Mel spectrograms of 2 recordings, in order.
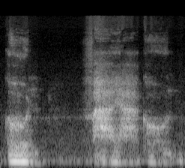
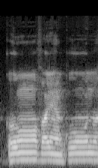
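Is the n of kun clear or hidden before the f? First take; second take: clear; hidden. First: The n before f is pronounced clearly. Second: The n before f is hidden and nasalized. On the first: The speaker calls it wrong. "jangan dibaca kun fayakun" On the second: The speaker calls it right. "Non mati ketemu fa dibaca ikhfa"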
